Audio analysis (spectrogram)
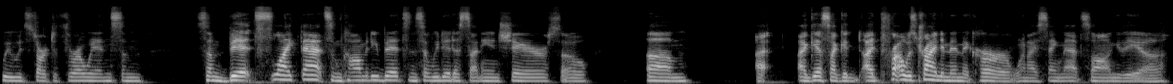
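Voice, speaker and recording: A woman in her forties, a voice actor guest on a podcast, chatting in a rambling way with fillers and restarts, her voice slightly raspy. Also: on the low side, fairly even intonation, normal speed, fairly bright tone. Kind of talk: casual podcast interview.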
